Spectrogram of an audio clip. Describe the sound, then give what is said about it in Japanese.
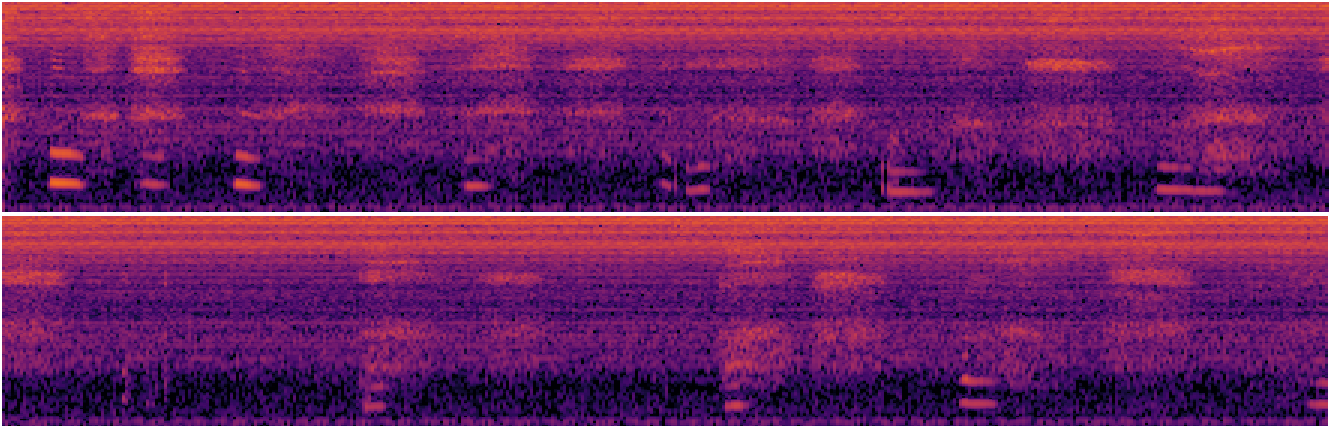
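Heavy breathing and gasping, with short, soft breathy bursts arriving irregularly over a low steady hum. The sound is quiet, and no one speaks. “吐息がエロい。”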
